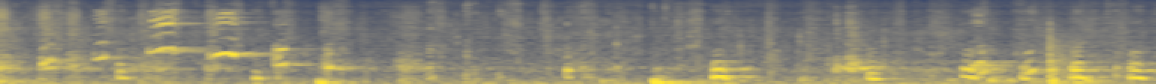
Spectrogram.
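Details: In the whelping box, two-week-old Golden Retriever puppies toddle about, uttering scattered thin whines and soft squeaks among shuffling, bumping litter noises.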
